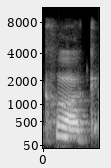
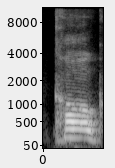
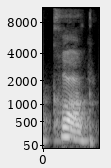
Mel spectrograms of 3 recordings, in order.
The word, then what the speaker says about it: Cook: you mentioned Father Victor cook uh people sometimes have a challenge to say how to pronounce his name they say Coke or cook but you always go by cook but how is it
